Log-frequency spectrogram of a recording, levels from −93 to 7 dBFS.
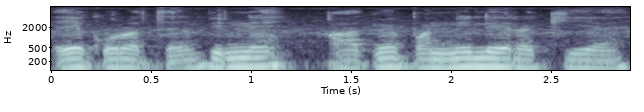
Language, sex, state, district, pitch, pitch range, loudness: Hindi, male, Uttar Pradesh, Shamli, 120 Hz, 110-125 Hz, -16 LUFS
